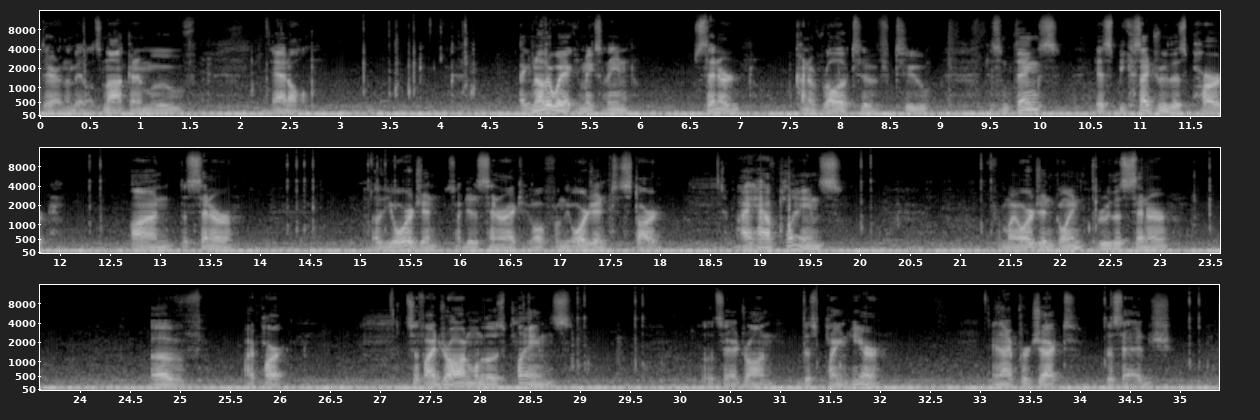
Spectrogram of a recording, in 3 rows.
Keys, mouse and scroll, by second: 3.1 middle click, 4.0-5.6 shift+middle drag, 12.2 click, 14.3 click, 14.9 click, 15.1 click, 19.9 click, 21.1 click, 21.7-22.2 scroll down 4, 22.2 click, 22.2-22.6 scroll, 23.4 middle click, 23.8 shift+middle click, 23.8 shift+middle click, 25.8 shift+middle click, 28.8 click, 29.4 click, 31.1 click, 31.8-33.1 scroll down 4, 33.3 p, 34.1 click, 35.0 click.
